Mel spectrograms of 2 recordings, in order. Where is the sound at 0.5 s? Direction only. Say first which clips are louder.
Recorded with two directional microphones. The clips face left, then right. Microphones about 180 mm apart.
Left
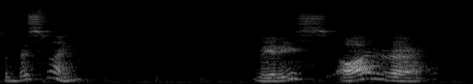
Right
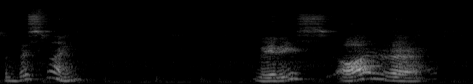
Even; centre (ahead or behind).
